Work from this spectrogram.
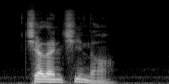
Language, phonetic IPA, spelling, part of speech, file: Polish, [ˌt͡ɕɛlɛ̃ɲˈt͡ɕĩna], cielęcina, noun, Pl-cielęcina.ogg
